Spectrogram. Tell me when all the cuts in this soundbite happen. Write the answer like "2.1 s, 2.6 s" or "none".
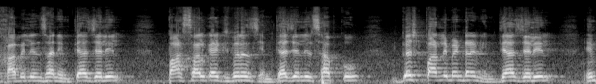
none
